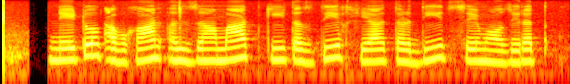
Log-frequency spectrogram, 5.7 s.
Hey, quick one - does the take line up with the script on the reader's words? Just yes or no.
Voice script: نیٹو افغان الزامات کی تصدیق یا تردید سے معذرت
yes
